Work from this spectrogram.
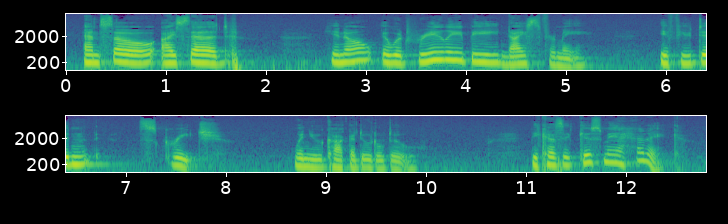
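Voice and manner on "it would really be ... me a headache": gentle, calm, quiet, even-toned voice. Retelling asking someone who kept screeching to stop, retelling a calm, quiet request. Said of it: "Calmly, quietly, I was able to say this".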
